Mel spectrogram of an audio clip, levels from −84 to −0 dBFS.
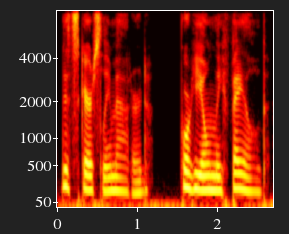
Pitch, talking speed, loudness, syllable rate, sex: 170 Hz, 180 wpm, -18 LUFS, 6.3 syllables/s, female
